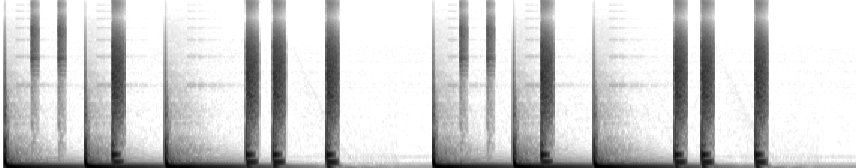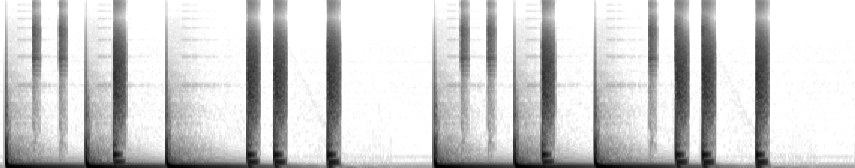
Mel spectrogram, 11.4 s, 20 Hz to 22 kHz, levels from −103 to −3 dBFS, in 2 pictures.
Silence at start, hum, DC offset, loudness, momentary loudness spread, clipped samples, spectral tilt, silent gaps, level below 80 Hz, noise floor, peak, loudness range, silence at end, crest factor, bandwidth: 0.05 s; none; under 0.1%; -14 LUFS; 6 LU; under 0.1%; -4.5 dB/octave; none; -14 dBFS; -63 dBFS; 0 dBFS; 1 LU; 0.6 s; 12 dB; 13 kHz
